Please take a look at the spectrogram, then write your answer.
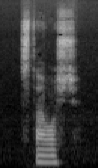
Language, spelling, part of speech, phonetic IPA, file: Polish, stałość, noun, [ˈstawɔɕt͡ɕ], LL-Q809 (pol)-stałość.wav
